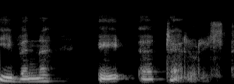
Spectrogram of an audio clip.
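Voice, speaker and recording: In an Italian accent, a woman speaks at a very slow pace against a quiet background. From Italy. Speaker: academic panelist. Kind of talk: academic talk. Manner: halting, many fillers.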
